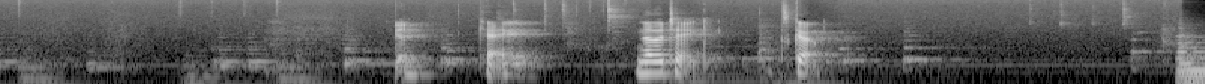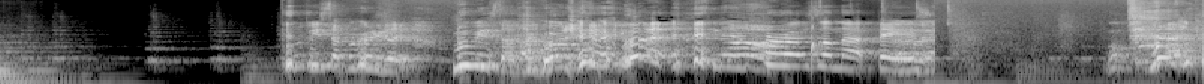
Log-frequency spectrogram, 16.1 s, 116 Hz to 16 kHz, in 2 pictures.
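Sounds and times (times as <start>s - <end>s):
bowed strings and bass music: 0.0s - 3.5s, 4.5s - 6.4s, 7.6s - 11.8s, 14.0s - 16.0s.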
